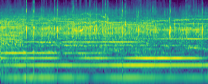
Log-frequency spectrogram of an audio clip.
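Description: Live rock band's amplified electric guitars and bass holding one sustained, ringing chord, with the crowd cheering and clapping over it.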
